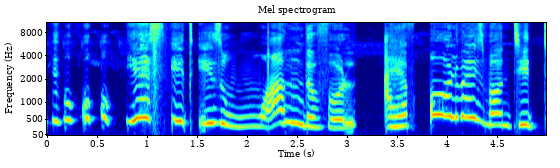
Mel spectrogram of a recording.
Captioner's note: laughs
